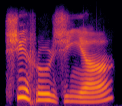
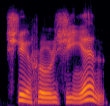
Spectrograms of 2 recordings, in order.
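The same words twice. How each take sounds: First: Chirurgien slow, ending nasal; masculine form. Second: Chirurgienne slow, with a clear n at the end; feminine form. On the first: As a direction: say the masculine slowly. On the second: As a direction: say the feminine slowly. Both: Shown as a demonstration. Teacher contrasts male and female surgeon. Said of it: "Female surgeon as chirurgienne".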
